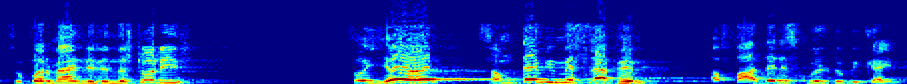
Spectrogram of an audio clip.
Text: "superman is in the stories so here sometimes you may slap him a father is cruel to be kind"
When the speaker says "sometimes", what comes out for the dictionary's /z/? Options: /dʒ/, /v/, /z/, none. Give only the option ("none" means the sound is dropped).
none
